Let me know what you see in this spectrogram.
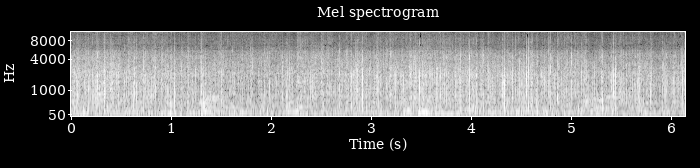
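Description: Steady rain falling, with a dense patter of individual drops ticking close by.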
